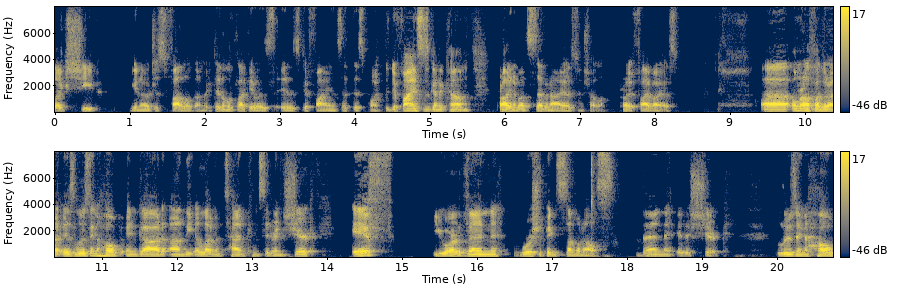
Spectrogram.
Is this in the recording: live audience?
no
